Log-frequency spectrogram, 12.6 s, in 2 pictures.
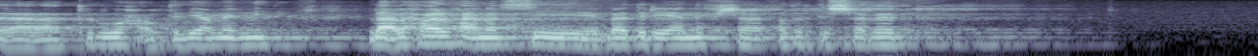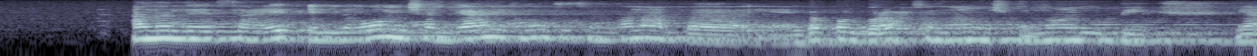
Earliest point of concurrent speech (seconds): none

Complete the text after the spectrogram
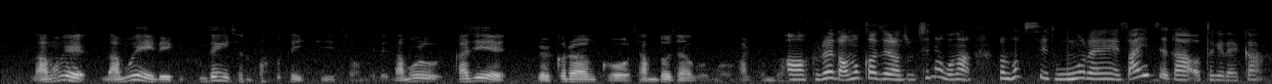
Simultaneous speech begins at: none

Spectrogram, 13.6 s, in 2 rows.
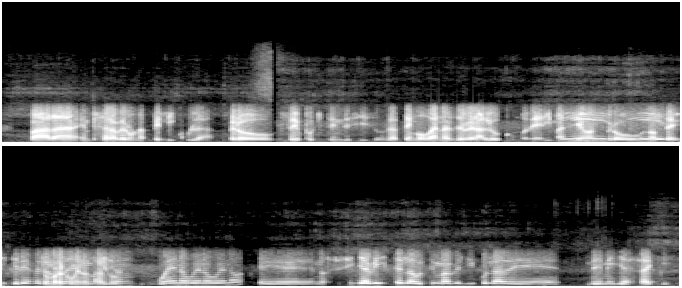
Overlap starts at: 5.5 s

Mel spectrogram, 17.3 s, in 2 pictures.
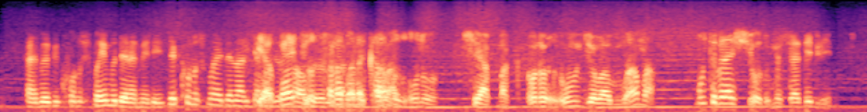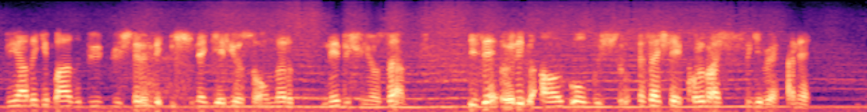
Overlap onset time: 2.6 s

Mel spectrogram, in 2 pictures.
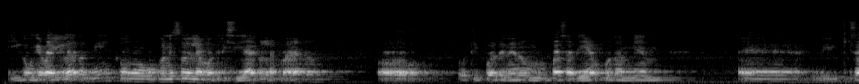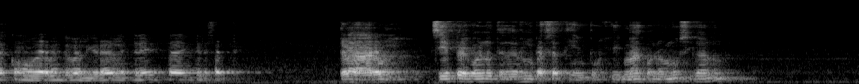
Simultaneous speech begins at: none

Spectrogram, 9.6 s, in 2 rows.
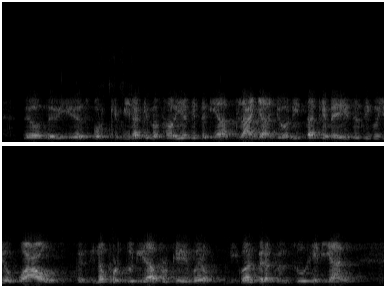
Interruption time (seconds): none

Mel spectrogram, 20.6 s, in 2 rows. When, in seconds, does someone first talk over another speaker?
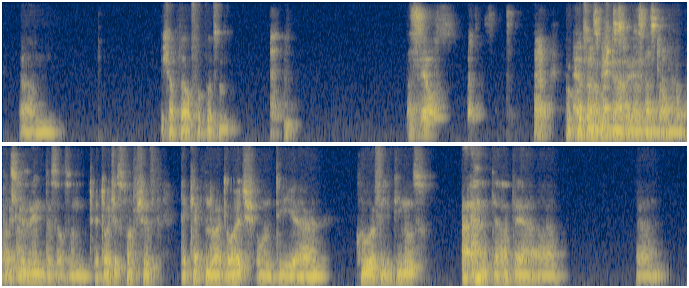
8.6 s

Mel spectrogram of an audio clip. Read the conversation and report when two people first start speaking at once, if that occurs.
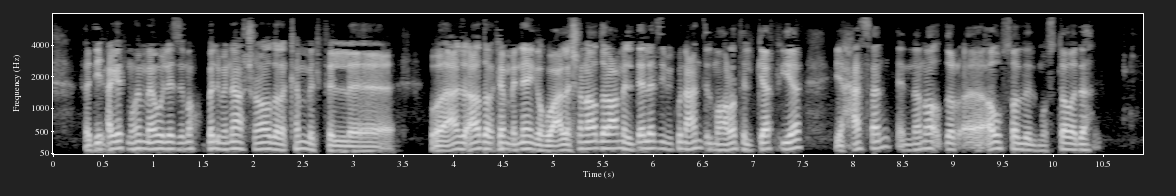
none

